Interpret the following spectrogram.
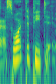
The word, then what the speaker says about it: Zwarte Piet: I just learned how to pronounce it. It's Piet Day. It's Piet Day. It's Zwarte Piet.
